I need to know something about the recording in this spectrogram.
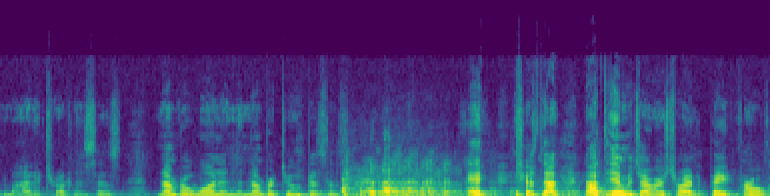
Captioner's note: laughter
